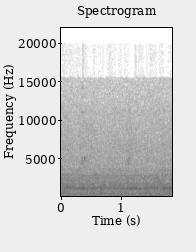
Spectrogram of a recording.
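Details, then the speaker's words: Replacing an 8-year-old electric hot water tank: filling from the cold supply while opening the pressure relief valve to purge air until water comes. Constant airy hiss with a thin steady whistle; normal purging, no leaks at the SharkBite fittings. "okay i'm going to let the air out while it's filling until i get water coming still lots of air all right letting it fill"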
